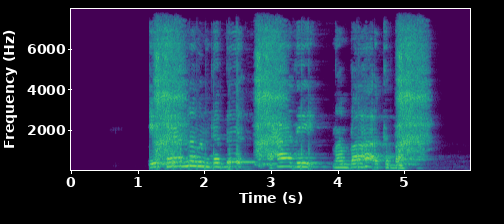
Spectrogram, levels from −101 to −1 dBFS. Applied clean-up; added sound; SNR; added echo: classical method WPE with log-MMSE.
